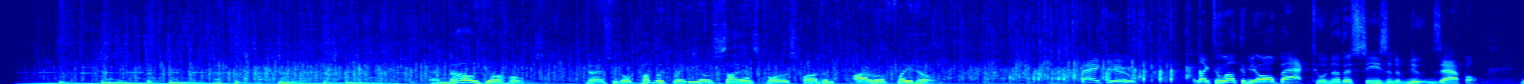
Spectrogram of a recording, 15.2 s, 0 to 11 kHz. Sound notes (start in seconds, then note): 0.8 audience applauds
